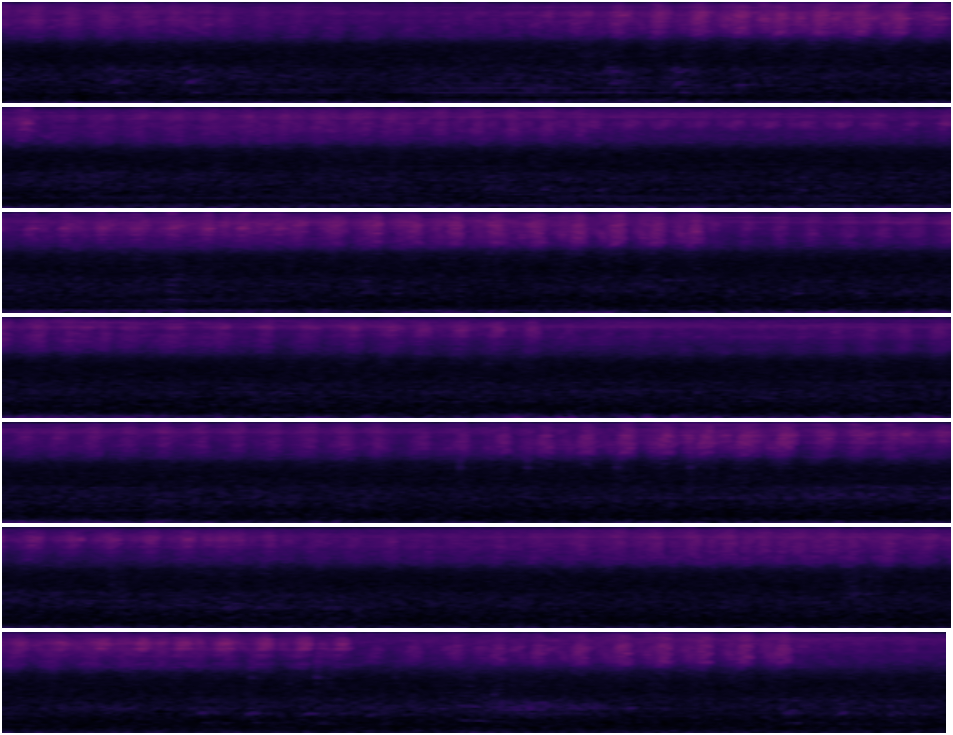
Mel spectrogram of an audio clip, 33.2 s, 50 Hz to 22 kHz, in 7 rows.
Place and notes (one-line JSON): {"title": "Morasko, Deszczowa Rd. - flight before noon", "date": "2015-08-09 11:27:00", "description": "a small plane flying over the meadow. cricket chirping everywhere. some sounds of the city reach this place, inevitable traffic noise from a nearby street. dogs baying.", "latitude": "52.47", "longitude": "16.91", "altitude": "95", "timezone": "Europe/Warsaw"}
